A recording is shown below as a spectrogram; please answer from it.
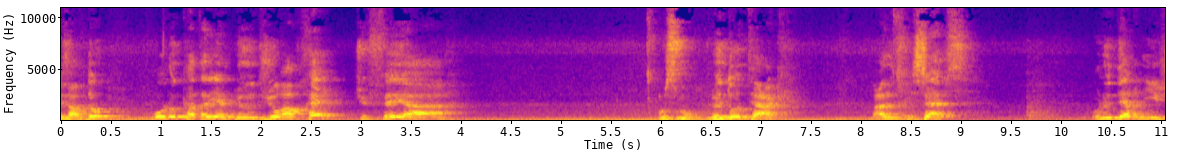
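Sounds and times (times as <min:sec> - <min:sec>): low ventilation hum: 0:00.0 - 0:11.0.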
